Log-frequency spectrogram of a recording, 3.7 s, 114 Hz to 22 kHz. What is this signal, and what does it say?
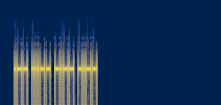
Morse code, heard as a keyed tone, about 50 wpm, 700 Hz. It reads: W3YY
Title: Call Signs - 50wpm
